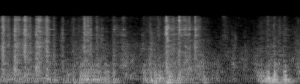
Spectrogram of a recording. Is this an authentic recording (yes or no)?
no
